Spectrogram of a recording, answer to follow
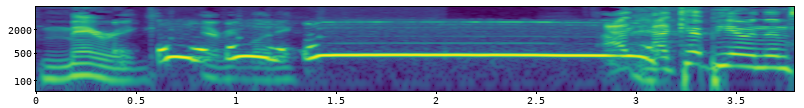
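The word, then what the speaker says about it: Moehrig: the draft trayvon uh that's how you say his name it's merrick everybody i kept hearing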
